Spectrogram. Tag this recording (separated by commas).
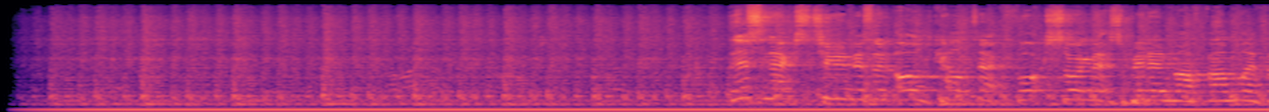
Music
